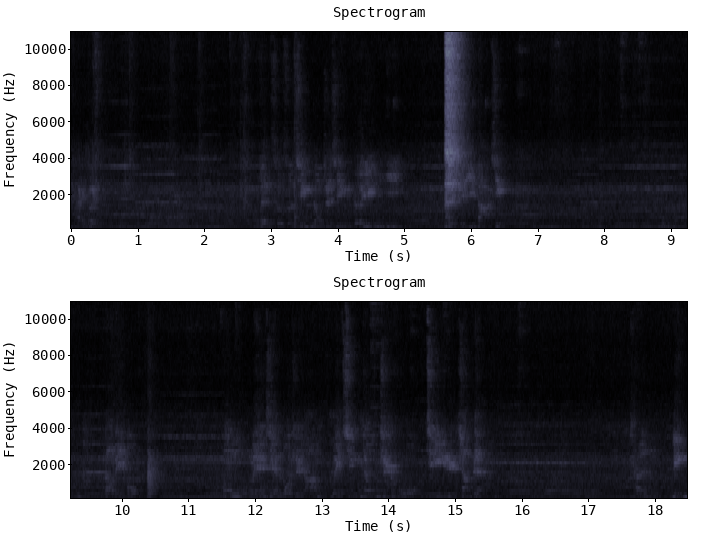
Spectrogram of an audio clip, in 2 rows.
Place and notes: Zhongyang N. Rd., Beitou Dist. - Dental Clinic
Dental Clinic, TV sound, Physicians and the public dialogue, Binaural recordings, Sony Pcm d50+ Soundman OKM II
